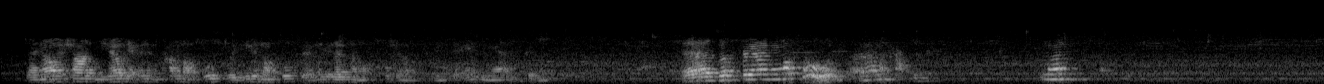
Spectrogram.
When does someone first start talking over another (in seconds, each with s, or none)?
none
